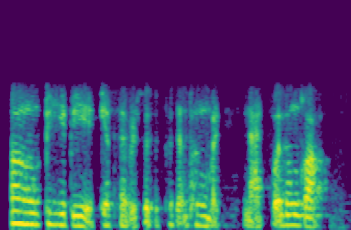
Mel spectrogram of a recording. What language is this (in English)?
Manipuri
